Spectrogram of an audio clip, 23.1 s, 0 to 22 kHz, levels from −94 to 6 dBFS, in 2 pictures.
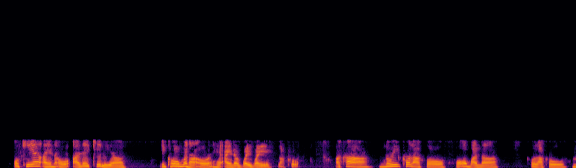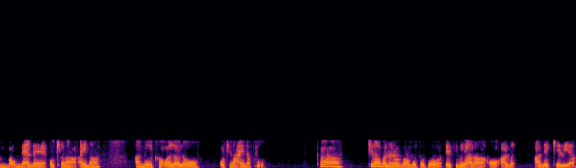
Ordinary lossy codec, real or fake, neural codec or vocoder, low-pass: none; real; none; 3.6 kHz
